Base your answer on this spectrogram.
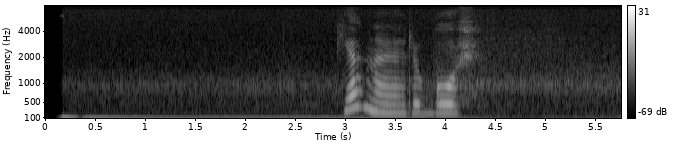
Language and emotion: Russian, neutral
